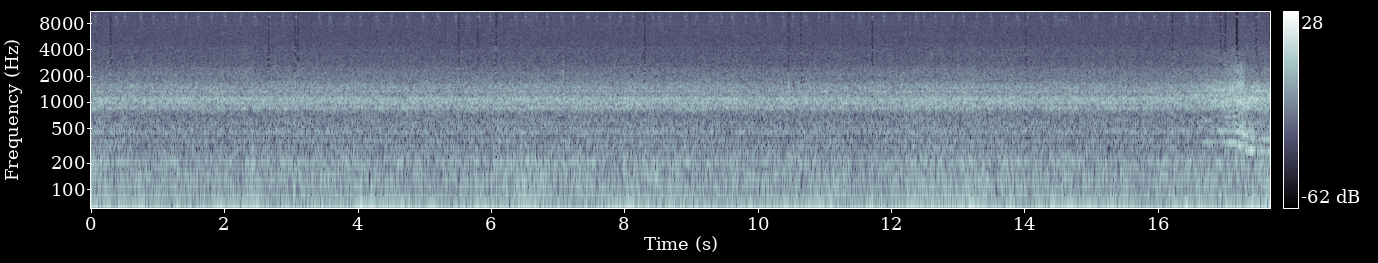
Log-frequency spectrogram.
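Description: A car drives steadily along a highway with a constant road hum.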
